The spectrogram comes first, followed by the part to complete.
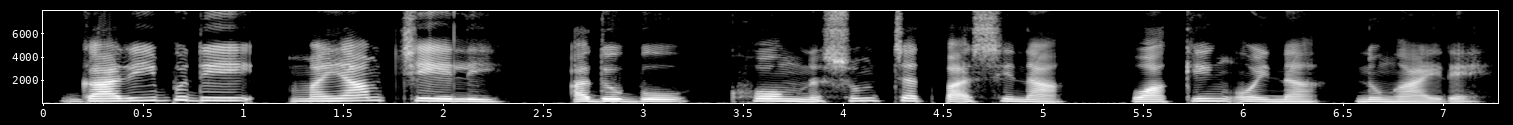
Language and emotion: Manipuri, neutral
